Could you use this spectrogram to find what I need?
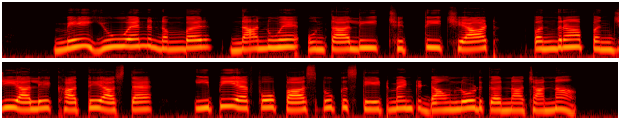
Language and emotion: Dogri, neutral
